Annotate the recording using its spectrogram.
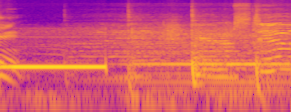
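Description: Telephone ringback tone heard over the phone line: one steady beep of a single pitch, cutting off suddenly under a second in, as the call rings unanswered on the other end. Faint background music runs underneath.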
